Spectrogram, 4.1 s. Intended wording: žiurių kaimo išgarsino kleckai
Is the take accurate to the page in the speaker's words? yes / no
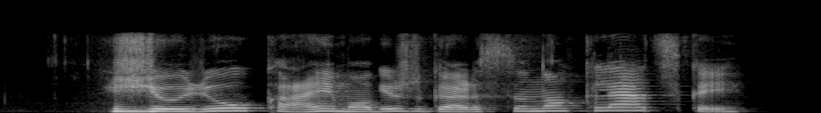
yes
